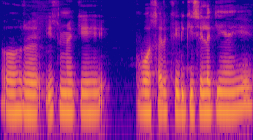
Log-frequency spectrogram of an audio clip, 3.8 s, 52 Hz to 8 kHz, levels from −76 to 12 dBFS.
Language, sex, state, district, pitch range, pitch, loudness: Hindi, male, Uttar Pradesh, Shamli, 140-145 Hz, 145 Hz, -16 LUFS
